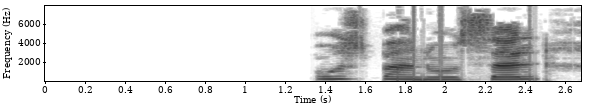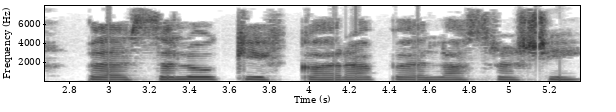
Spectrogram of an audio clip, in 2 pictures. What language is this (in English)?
Pashto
